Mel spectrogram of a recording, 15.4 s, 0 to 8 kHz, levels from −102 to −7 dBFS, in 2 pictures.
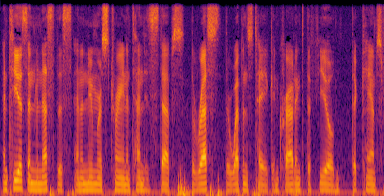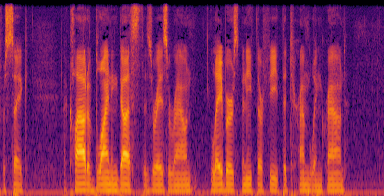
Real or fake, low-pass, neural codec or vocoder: real; 7.2 kHz; none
